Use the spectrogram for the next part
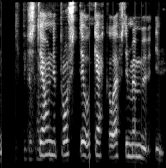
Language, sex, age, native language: Icelandic, female, 14, Icelandic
